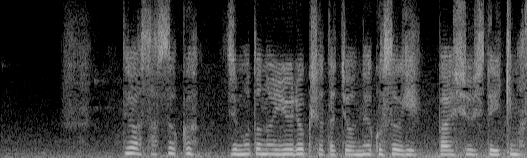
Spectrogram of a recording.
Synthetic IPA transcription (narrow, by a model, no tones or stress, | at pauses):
d̪̥e̞β̞asasːo̞kɯ̟d͡ʑimo̞t̪o̞no̞jɨ̟ːɾʲo̞kɯ̥ɕat̪at͡ɕio̞ne̞ko̞soɡʲib̥aiɕɨːɕi̥t̪e̞ikʲimas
